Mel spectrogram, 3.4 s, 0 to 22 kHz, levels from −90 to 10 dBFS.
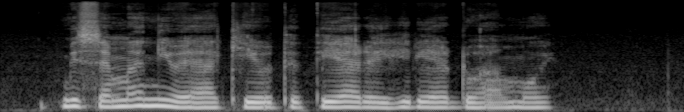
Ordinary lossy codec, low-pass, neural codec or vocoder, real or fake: none; 19.8 kHz; vocoder, 44.1 kHz, 128 mel bands, Pupu-Vocoder; fake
